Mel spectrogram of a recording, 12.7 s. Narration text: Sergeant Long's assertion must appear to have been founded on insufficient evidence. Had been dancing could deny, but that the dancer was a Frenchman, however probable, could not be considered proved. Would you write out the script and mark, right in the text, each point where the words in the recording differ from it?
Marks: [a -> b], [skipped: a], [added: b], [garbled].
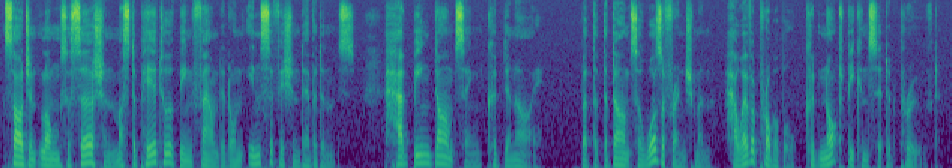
Sergeant Long's assertion must appear to have been founded on insufficient evidence. Had been dancing could deny, but that the dancer was a Frenchman, however probable, could not be considered proved.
